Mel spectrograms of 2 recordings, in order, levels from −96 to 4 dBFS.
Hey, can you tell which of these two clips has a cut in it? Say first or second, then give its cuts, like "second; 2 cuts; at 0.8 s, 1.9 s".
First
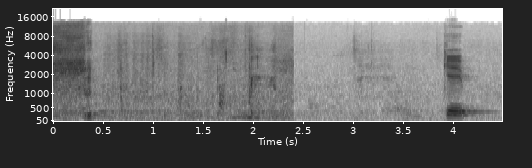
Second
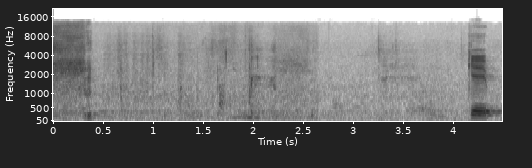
first; 1 cut; at 2.4 s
